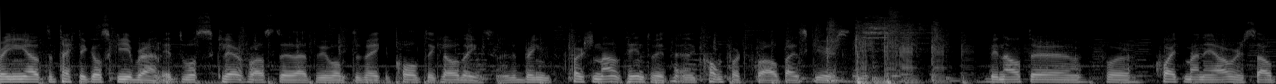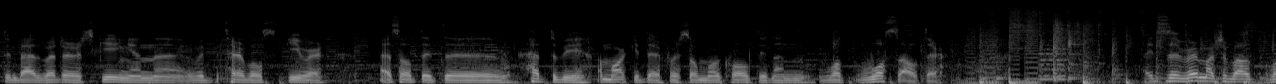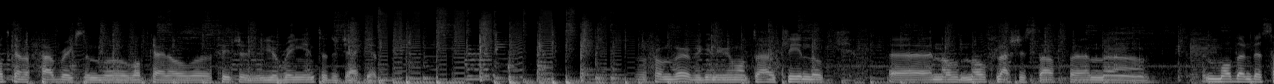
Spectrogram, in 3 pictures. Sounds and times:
Speech: 0.0s - 8.6s, 9.9s - 16.0s, 16.6s - 22.2s, 24.2s - 29.4s, 31.9s - 37.0s, 37.6s - 38.2s
Music: 0.0s - 38.2s.

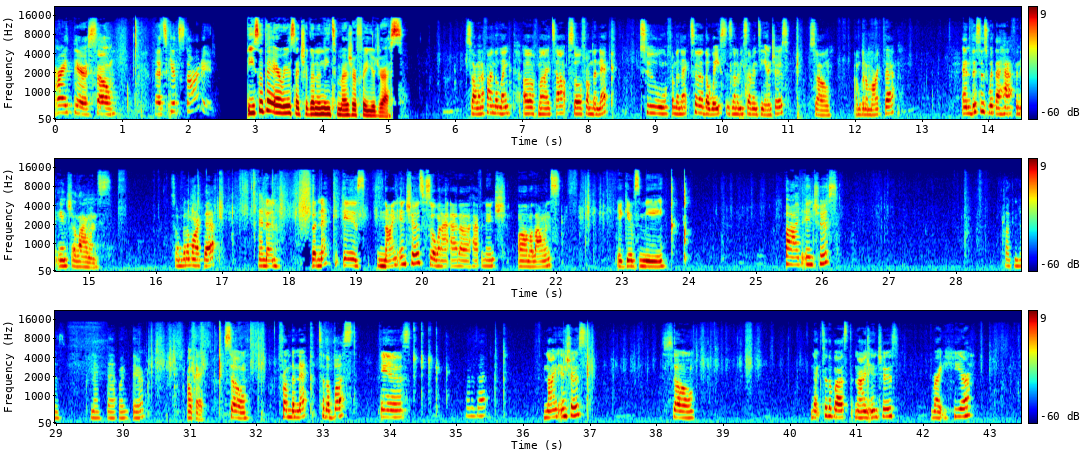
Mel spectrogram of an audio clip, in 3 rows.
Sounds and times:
Speech: 0.0s - 5.3s.

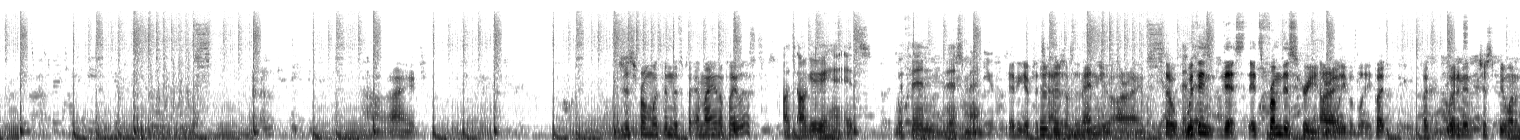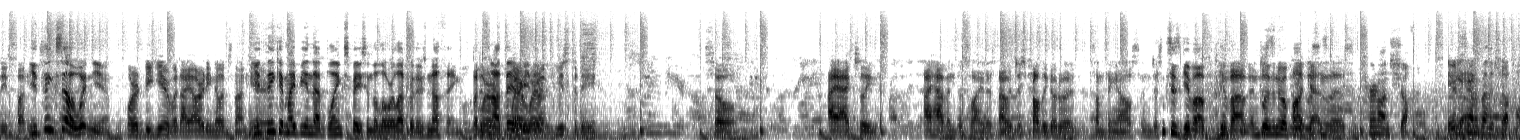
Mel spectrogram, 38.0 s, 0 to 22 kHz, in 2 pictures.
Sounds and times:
Music: 0.0s - 38.0s
Speech: 7.1s - 38.0s.

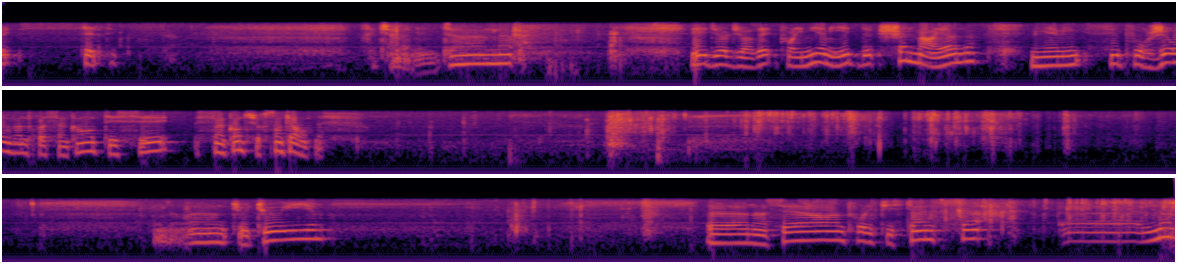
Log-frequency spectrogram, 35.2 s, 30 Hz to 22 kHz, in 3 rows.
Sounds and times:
Speech: 0.0s - 0.2s, 0.8s - 1.2s, 3.6s - 5.4s, 6.9s - 15.0s, 25.0s - 26.8s, 30.5s - 33.5s, 34.1s - 35.2s
Inside, small room: 0.0s - 35.2s.

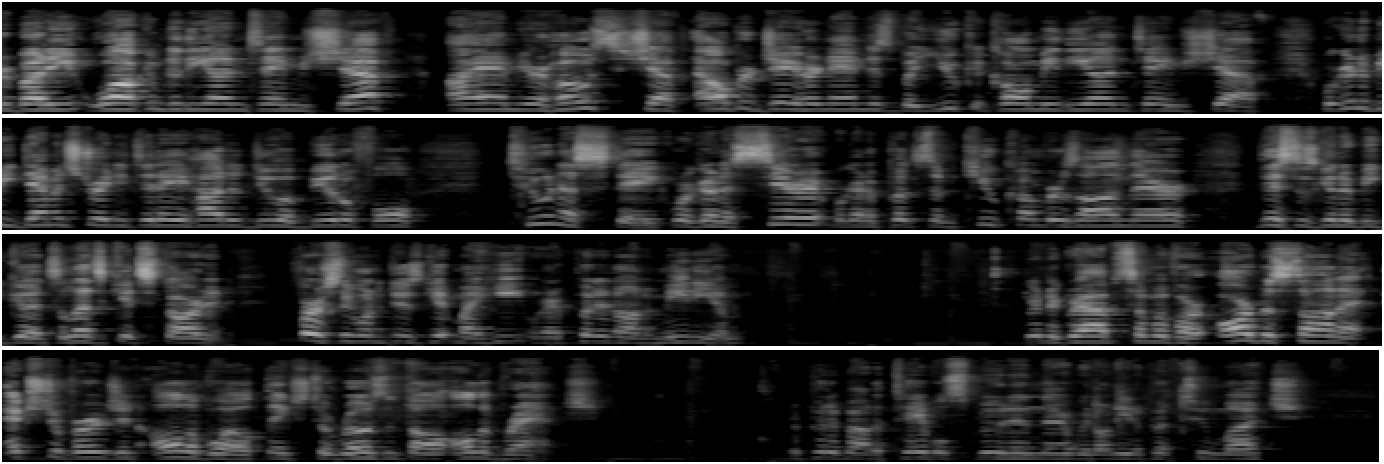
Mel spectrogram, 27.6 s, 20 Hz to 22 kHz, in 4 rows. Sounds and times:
Speech: 0.0s - 17.5s, 18.9s - 23.7s, 24.6s - 27.3s
Music: 0.0s - 27.5s.

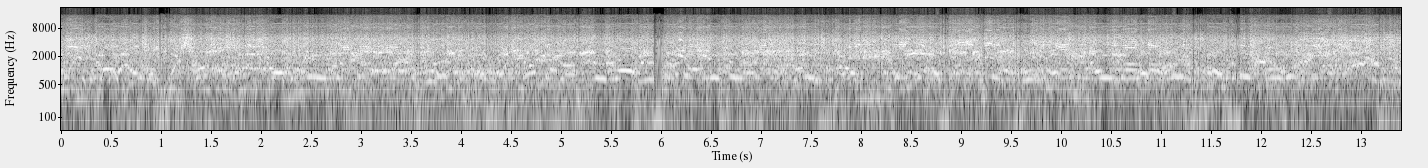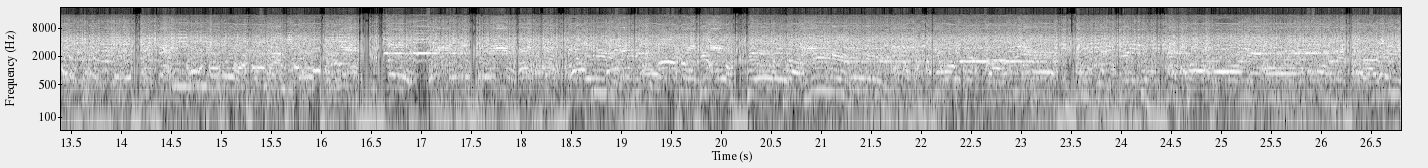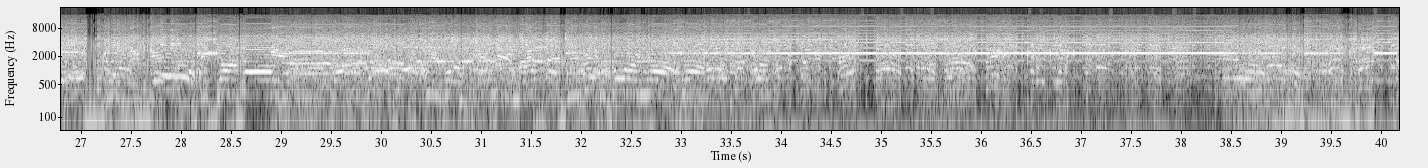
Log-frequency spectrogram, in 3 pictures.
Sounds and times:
Music: 0.0s - 40.1s
Speech: 0.0s - 40.1s.

